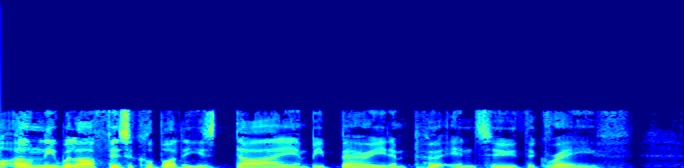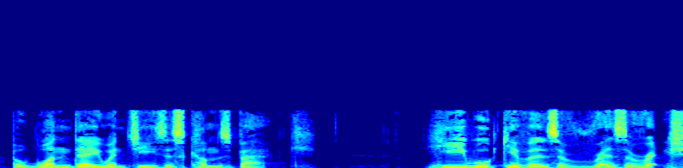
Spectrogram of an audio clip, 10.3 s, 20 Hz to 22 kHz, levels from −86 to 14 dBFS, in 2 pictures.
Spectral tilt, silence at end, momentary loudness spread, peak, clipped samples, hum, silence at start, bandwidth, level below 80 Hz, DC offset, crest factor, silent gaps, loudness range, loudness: -3.5 dB/octave; 0 s; 12 LU; -8 dBFS; under 0.1%; none; 0 s; 8 kHz; -62 dBFS; under 0.1%; 22 dB; 4.75-4.79 s, 5.17-5.21 s, 7.52-7.73 s, 8.04-8.08 s, 8.21-8.28 s; 5 LU; -30 LUFS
